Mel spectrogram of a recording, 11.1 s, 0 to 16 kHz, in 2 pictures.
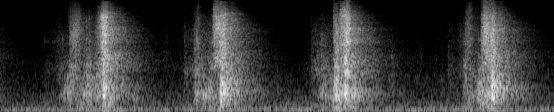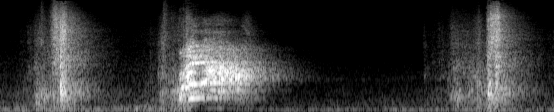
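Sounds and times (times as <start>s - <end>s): person shouting: 7.3s - 8.5s.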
